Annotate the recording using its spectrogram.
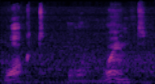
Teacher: Wo, which is a voiced velar approximant sound, as in walked or went.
